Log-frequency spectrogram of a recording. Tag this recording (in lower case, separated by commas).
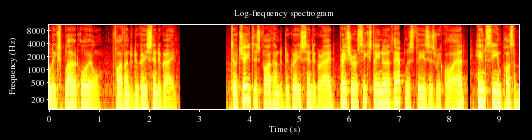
speech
